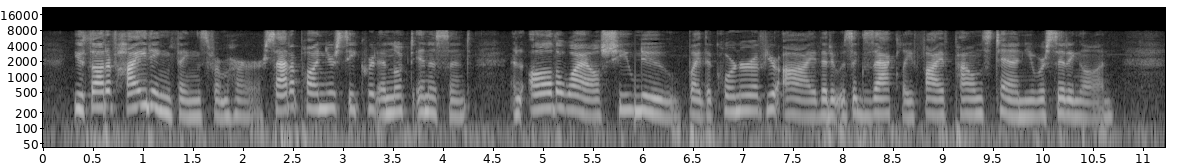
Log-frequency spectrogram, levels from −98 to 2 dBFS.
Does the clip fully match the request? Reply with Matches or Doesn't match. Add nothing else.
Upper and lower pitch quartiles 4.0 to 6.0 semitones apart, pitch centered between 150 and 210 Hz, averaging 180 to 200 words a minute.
Matches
